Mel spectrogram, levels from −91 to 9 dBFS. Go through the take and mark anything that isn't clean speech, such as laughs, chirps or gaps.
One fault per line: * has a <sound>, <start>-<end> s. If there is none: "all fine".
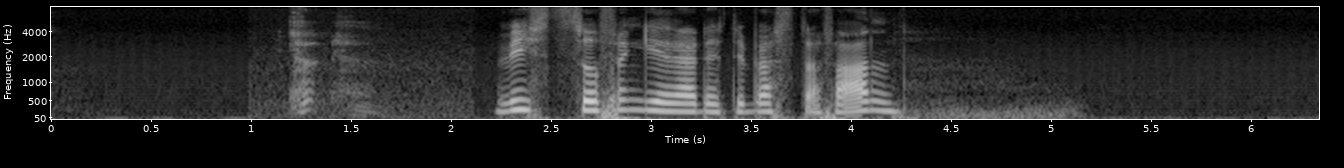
* has a throat clearing, 1.1-1.7 s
